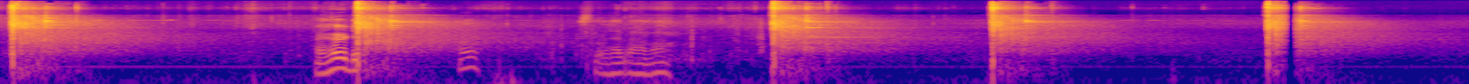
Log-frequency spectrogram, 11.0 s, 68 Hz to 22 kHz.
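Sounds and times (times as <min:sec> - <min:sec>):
rifle shots with echo: 0:00.0 - 0:01.2, 0:02.6 - 0:03.6, 0:05.8 - 0:08.4, 0:09.5 - 0:10.8.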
